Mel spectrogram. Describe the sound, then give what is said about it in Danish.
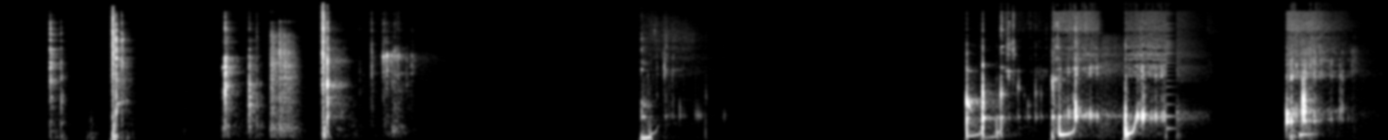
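Wheat beer is poured from a bottle into a glass, all the way to the bottom of the bottle: a few sharp clicks and clinks, a pause, then bursts of gurgling, glugging liquid with a fizzy hiss. No one speaks. “men her der skænkede jeg helt til bunden af flasken, fordi vi har jo fat i en hvedeøl.”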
